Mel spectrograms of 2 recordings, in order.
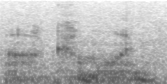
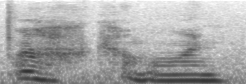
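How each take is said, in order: First: Breathy exasperated whisper; whispered oh come on. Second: Low voiced exasperated mutter; muttered frustration. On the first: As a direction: whisper it in frustration. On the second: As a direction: sigh it out under your breath. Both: Real, not acted. Thread tangles again.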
